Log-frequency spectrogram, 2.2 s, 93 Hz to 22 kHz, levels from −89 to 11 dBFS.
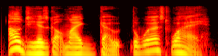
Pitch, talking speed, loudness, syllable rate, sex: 120 Hz, 220 wpm, -19 LUFS, 4.8 syllables/s, male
